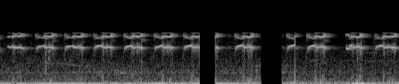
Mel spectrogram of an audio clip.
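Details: Female common kestrel crying out behind a male who is wriggling a nest hollow before her; steady, rapid strings of high, slightly harsh repeated notes, interrupted by two short gaps, with low background noise.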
